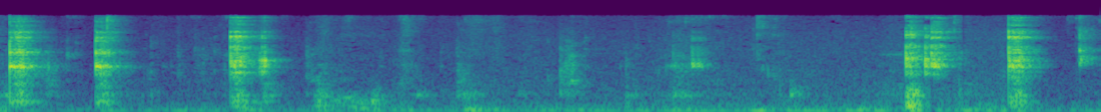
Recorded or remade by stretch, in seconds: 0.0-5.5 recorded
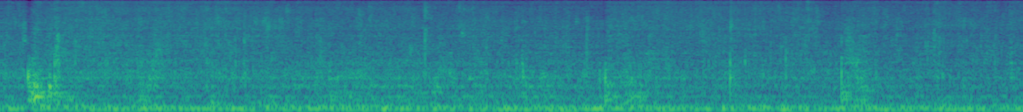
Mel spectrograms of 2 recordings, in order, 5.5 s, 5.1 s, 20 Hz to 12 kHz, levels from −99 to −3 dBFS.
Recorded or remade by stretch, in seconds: 0.0-2.3 remade; 2.3-3.0 recorded; 3.0-4.6 remade; 4.6-5.1 recorded

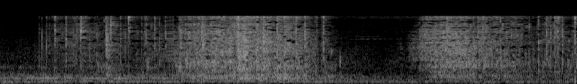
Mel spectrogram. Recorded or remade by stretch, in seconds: 0.0-5.8 remade

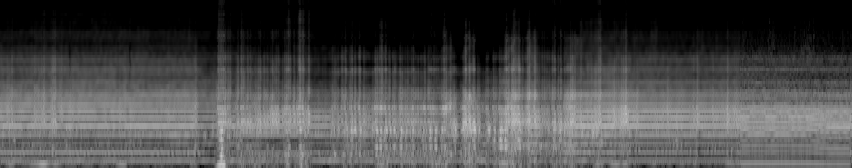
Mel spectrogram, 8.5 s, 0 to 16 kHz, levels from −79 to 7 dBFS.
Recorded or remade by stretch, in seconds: 0.0-7.4 remade; 7.4-8.5 recorded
